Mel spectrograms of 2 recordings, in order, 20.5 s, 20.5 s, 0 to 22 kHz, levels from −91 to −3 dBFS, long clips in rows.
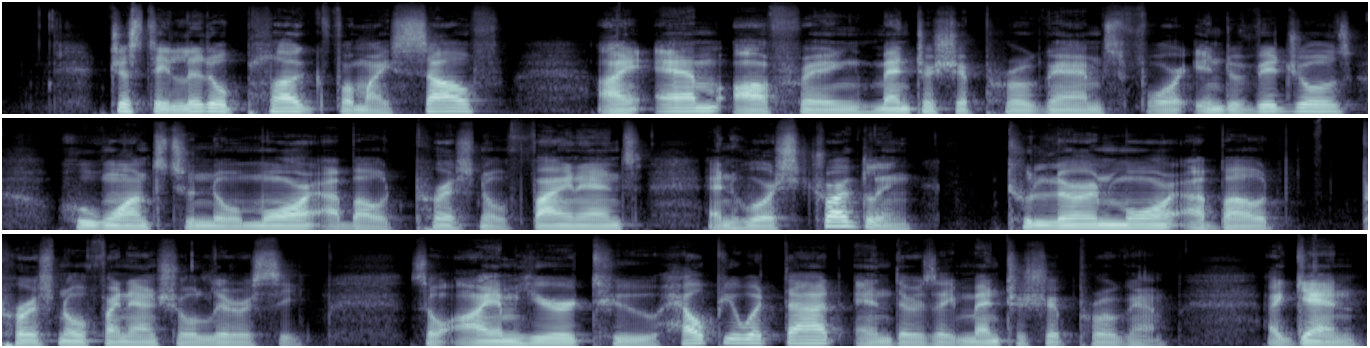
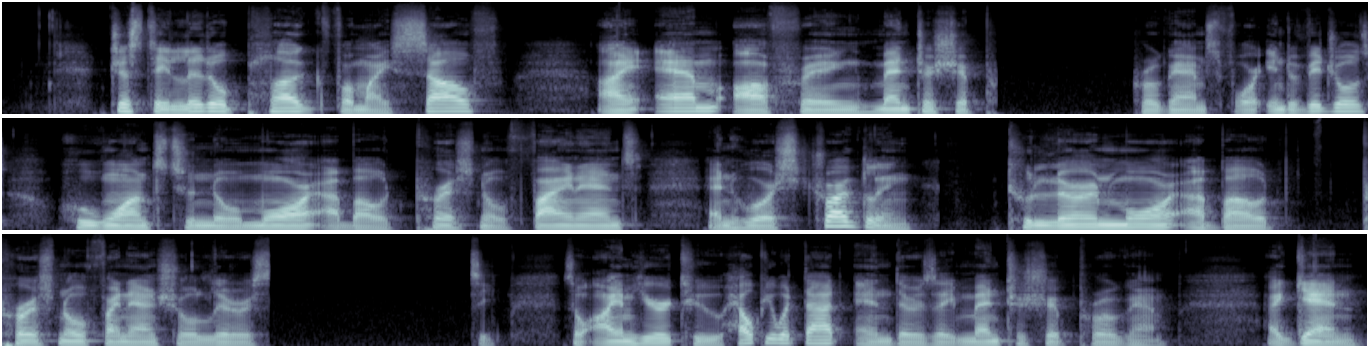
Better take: first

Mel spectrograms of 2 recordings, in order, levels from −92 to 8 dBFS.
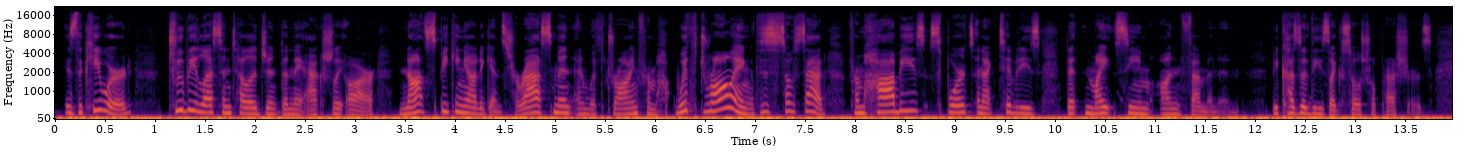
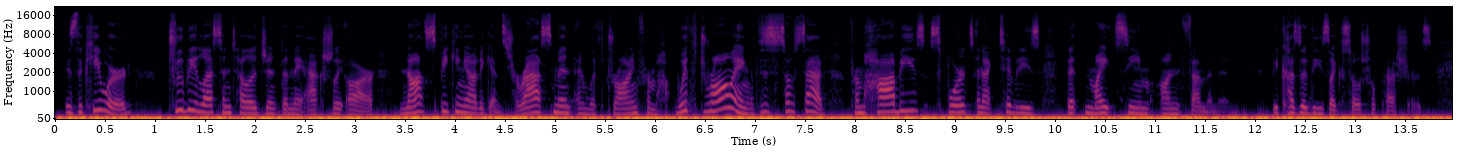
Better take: first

